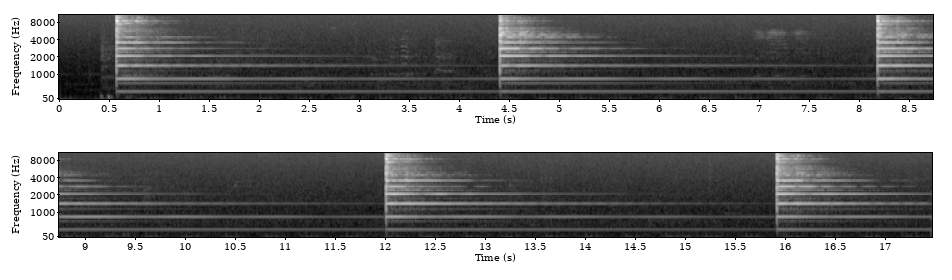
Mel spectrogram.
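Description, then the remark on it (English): A wrestling ring bell tolls five times at a slow, steady pace, about four seconds apart, each strike loud and clear with a long, shimmering decay and no voices over it, as part of a ten bell salute for the late wrestler Superstar Billy Graham. “Uh, so here at the Cross Promo Wrestling Podcast, uh, we commence our uh, ten bell salute for the late, legendary Hall of Famer, superstar Billy Graham.”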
